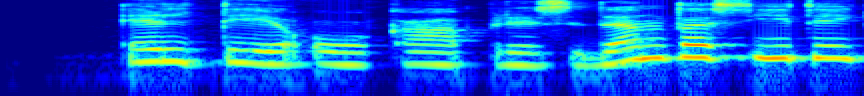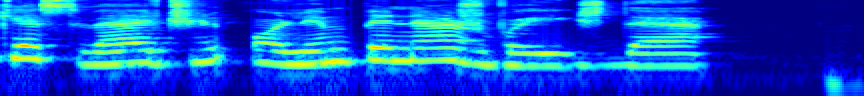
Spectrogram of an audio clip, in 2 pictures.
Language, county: Lithuanian, Vilnius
